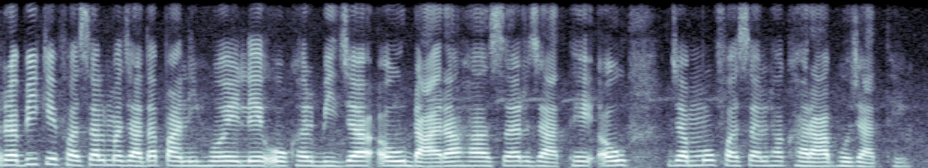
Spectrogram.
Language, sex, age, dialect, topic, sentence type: Chhattisgarhi, female, 60-100, Western/Budati/Khatahi, agriculture, statement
